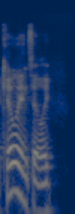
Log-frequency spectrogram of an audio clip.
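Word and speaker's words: Killian Tillie: Killian Tille, I believe that is, did I pronounce his name right? – Yeah, Killian Tille.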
